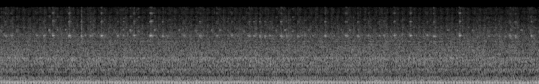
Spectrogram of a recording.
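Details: 2007 Porsche 997 Carrera 4S: steady thin high whine over even low engine hum, unchanging pitch; whining/squeaky noise, source unknown.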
